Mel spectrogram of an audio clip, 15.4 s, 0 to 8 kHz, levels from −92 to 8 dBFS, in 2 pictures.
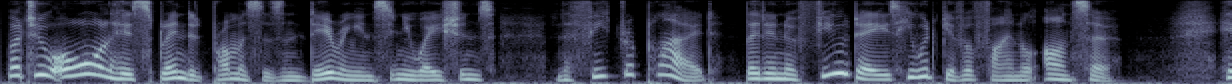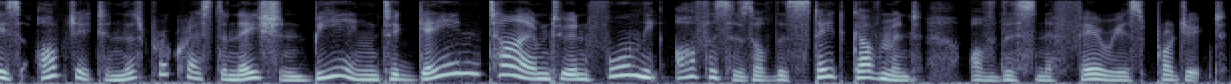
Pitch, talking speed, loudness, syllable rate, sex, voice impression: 200 Hz, 170 wpm, -18 LUFS, 5.0 syllables/s, female, feminine, adult-like, clear, slightly fluent, slightly refreshing, slightly sincere, slightly intense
